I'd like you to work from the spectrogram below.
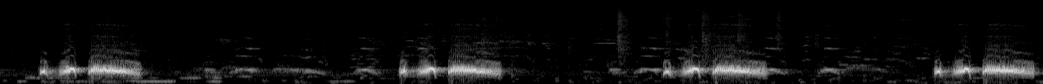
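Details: Competing spotted doves in energetic song, used to stimulate other doves to sing: four mellow, low coo phrases, each a stuttered start and a loud rolling coo, repeated every three seconds with soft linking notes.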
